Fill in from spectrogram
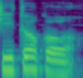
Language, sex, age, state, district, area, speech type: Hindi, male, 60+, Uttar Pradesh, Jaunpur, rural, spontaneous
